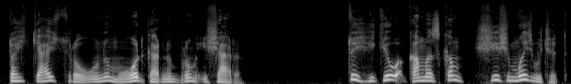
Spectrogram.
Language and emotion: Kashmiri, angry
